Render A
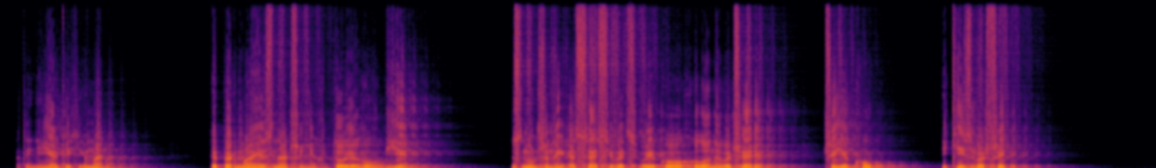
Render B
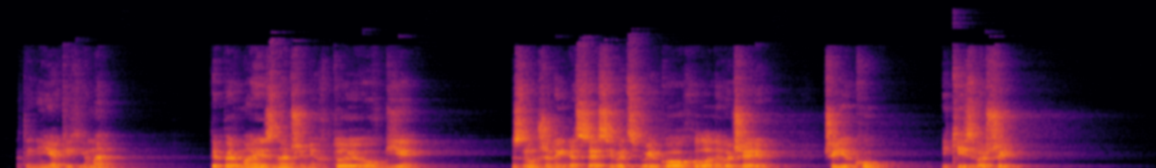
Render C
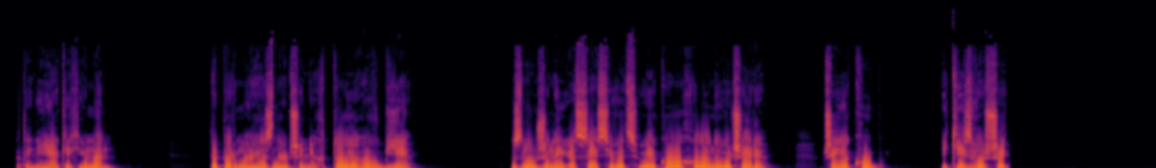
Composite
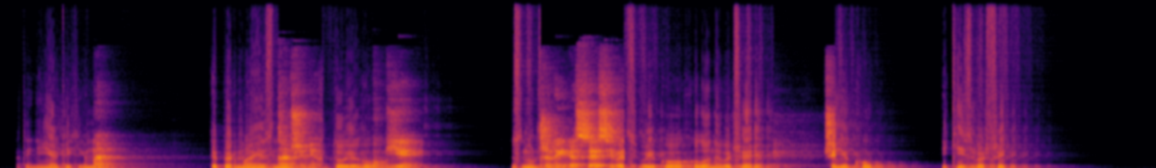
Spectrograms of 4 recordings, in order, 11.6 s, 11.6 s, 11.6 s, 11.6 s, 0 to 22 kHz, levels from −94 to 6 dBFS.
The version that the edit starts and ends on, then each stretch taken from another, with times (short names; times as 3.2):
A
0.94–2.14 from B
2.79–3.23 from B
3.74–4.24 from B
5.41–6.25 from B
7.74–8.36 from B
not used: C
